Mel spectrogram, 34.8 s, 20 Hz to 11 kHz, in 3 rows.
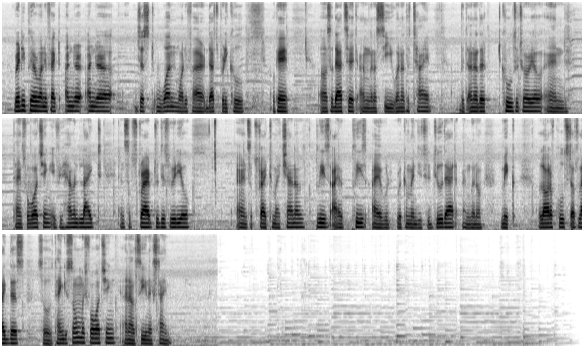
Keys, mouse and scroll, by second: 4.3-5.2 scroll down 6, 4.5 middle click, 5.0 middle click, 5.8 middle click, 9.8 middle click, 10.6 scroll up 3, 10.8 middle click, 11.5-11.8 scroll down 3, 12.0 middle click, 13.8 shift+middle click, 14.1 middle click, 14.7 scroll up 1, 14.8 shift+middle click, 15.2 middle click, 15.7 scroll down 5, 15.9 middle click, 15.9 scroll up 1, 16.6 middle click, 17.0-17.3 scroll up 2, 17.1 middle click, 17.6 middle click, 18.0 scroll down 1, 18.2 shift+middle click, 18.6 middle click, 18.8-19.5 scroll down 2, 19.9 click, 20.2 middle click, 21.0 middle click, 21.1 shift+middle click, 21.6 middle click, 21.8-23.1 scroll up 5, 22.2 shift+middle click, 22.8 middle click, 23.2-24.1 scroll down 4, 23.6 middle click, 24.9 scroll down 1, 25.3 middle click, 25.9 shift+middle click, 26.2 middle click.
